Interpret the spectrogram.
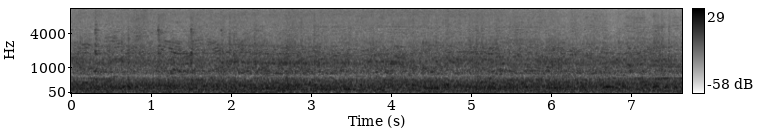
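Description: Narrow-gauge Disneyland Railroad passenger and stock cars rolling across a wooden trestle bridge overhead, a loud, steady rolling noise of wheels on rail.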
